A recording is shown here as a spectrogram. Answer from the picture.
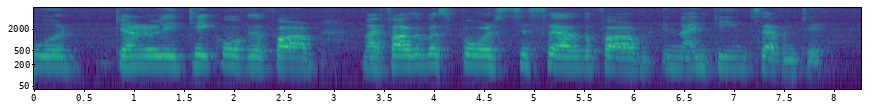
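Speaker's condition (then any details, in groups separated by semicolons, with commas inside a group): Multiple sclerosis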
